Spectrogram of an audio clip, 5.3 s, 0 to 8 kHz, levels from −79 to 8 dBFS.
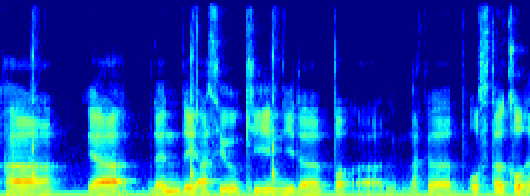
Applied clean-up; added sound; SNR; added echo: none; Telephone; 6 dB; none.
